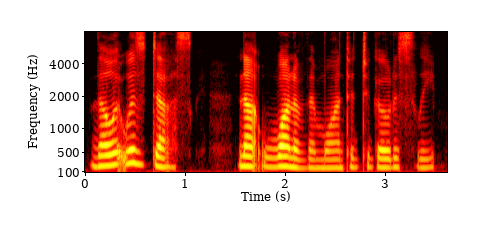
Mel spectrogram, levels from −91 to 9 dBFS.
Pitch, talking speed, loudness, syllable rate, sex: 200 Hz, 215 wpm, -19 LUFS, 4.9 syllables/s, female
